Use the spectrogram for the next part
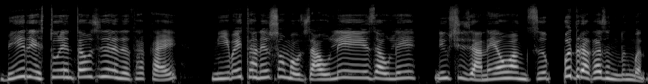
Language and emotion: Bodo, angry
